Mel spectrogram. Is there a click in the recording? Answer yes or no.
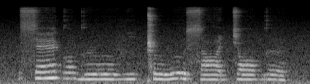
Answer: yes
